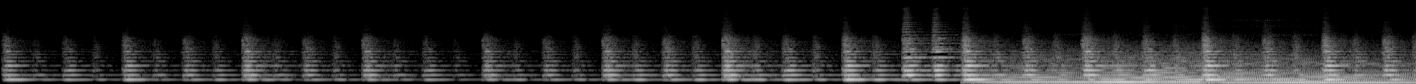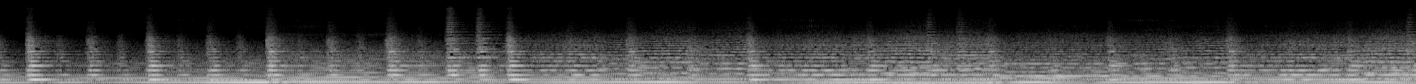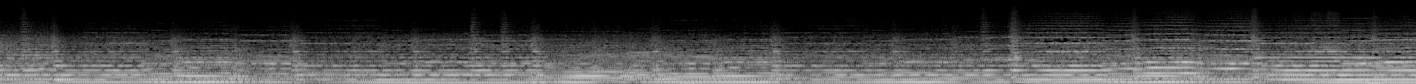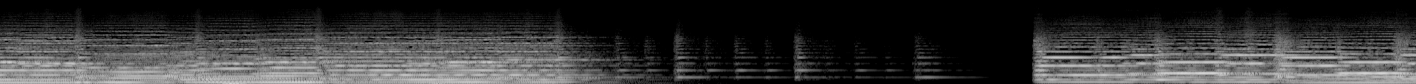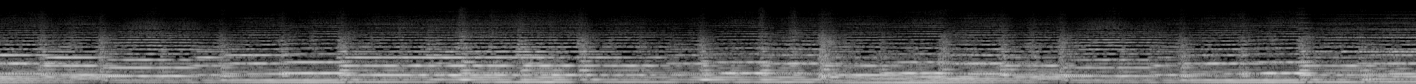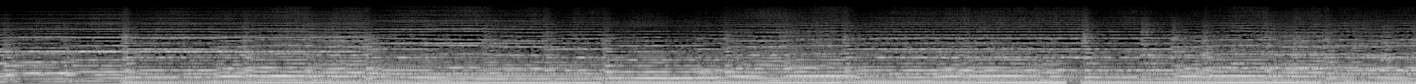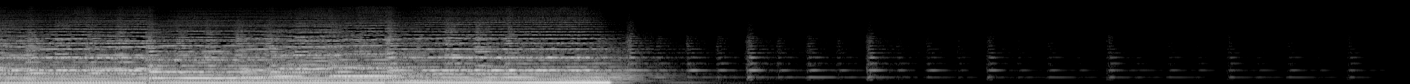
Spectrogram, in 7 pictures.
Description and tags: Uplifting Dramatic Soundtrack - War Around Us
score, timpani, cinematic, music, film, dramatic, emotional, epic, atmosphere, ambient, outro, classical-music, battle, orchestral, misterbates, violin, theme, orchestra, best, movie, sypmhonic, free, soundtrack, strings, war, hans-zimmer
